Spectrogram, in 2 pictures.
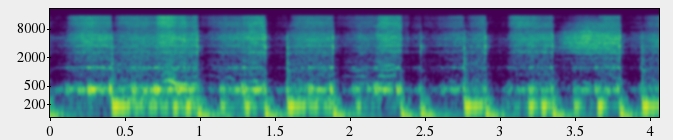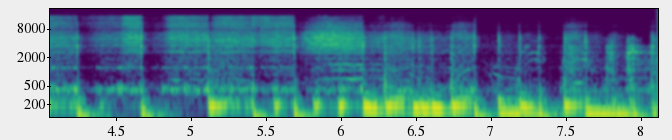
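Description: Live rock band heard through a festival PA: a steady drum-kit beat of kick and snare over a bass line, with no singing. Near the end the drums thin out and the bass steps down.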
